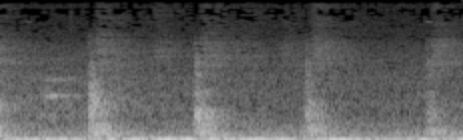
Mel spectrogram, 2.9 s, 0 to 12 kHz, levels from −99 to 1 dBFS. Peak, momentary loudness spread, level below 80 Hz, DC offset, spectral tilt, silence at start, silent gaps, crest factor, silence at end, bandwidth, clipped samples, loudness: -14 dBFS; 7 LU; -28 dBFS; under 0.1%; -7 dB/octave; 0 s; none; 12 dB; 0 s; 7.8 kHz; under 0.1%; -32 LUFS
